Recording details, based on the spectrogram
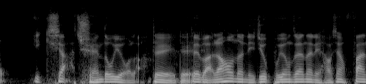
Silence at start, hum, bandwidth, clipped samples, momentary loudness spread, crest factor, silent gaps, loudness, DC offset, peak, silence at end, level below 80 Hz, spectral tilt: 0 s; none; 12 kHz; under 0.1%; 5 LU; 14 dB; none; -28 LUFS; under 0.1%; -14 dBFS; 0 s; -50 dBFS; -6.5 dB/octave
